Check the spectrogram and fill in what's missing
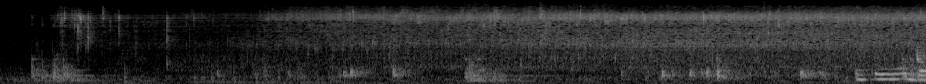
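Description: Amla (Indian gooseberries) frying in oil in a pan over lowered gas heat for pickle, a broad steady sizzle building and holding, with scattered stirring clatters early on.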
